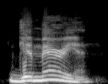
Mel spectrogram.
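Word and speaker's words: Cimmerian: spelled, instead of G-I-M, it's now spelled with a C, and the C is a hard C like in cat, C-I-M-M-E-R-I-A-N, Gimerian. And the Gimerian were also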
